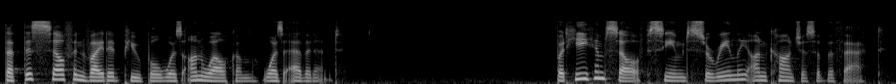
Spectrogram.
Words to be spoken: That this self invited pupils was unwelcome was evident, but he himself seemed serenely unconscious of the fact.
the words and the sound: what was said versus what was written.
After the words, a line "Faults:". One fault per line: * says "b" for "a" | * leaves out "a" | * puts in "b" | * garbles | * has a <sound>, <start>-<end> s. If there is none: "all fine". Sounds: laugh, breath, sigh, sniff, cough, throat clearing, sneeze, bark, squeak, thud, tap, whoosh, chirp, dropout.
That this self invited pupil was unwelcome was evident, but he himself seemed serenely unconscious of the fact.
Faults:
* says "pupil" for "pupils"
